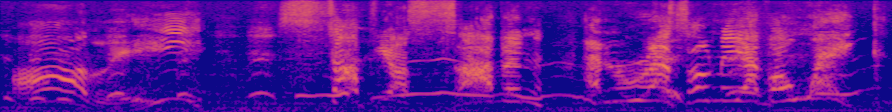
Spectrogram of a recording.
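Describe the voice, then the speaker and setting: An actor playing a manic, vain villain clown in a video game, theatrical, mocking and volatile, with a creaky voice that leaps into shrill cackles. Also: male voice, big pitch swings, takes it slowly, crowd noise, heavily acted. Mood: manic indignation.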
